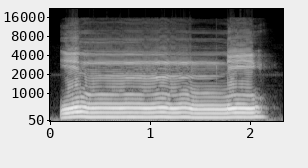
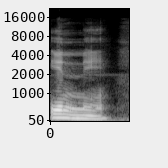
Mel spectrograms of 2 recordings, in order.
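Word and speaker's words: إني: inni ID lafialim mubin pada bacaan inni yang pertama ada hukum gunah pada lafal Nun yang bertasdid maka cara membacanya kita tahan dulu surah nnya duaan atau dua harakat in baru kita baca ni jangan langsung inni Kemudian pada lafal ni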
